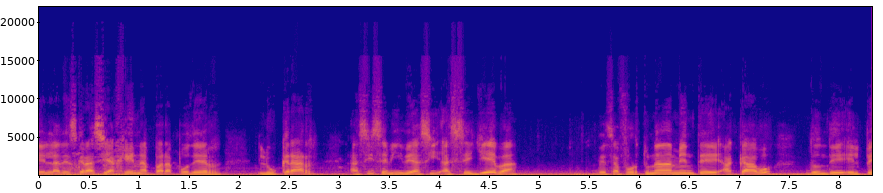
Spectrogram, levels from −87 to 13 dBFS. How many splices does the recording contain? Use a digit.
2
